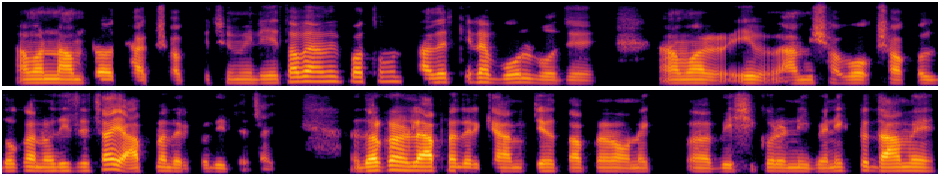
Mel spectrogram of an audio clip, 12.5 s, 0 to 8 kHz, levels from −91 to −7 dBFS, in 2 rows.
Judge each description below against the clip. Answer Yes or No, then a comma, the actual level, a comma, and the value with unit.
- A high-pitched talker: No, low, 125 Hz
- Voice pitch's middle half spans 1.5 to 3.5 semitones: Yes, narrow, 2.5 semitones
